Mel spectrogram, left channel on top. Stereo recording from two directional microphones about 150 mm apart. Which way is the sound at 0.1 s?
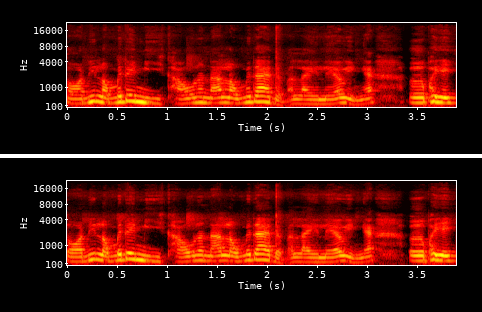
20° left (ahead or behind).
